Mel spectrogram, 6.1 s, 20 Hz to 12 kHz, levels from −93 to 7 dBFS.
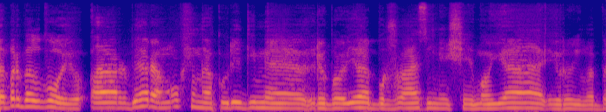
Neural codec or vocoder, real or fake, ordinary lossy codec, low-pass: codec, 44.1 kHz, 2.6 kbps, DAC; fake; MP3, 96 kbps; 10.8 kHz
